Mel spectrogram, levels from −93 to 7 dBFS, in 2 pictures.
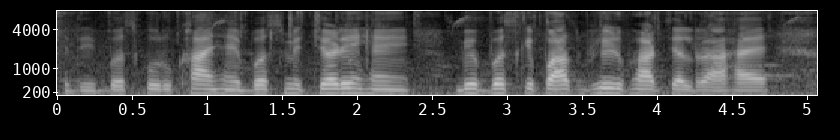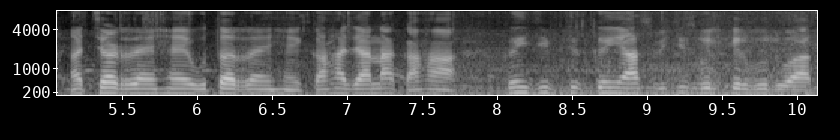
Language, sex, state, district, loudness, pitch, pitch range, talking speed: Chhattisgarhi, male, Chhattisgarh, Bastar, -26 LUFS, 150 Hz, 140-165 Hz, 205 wpm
